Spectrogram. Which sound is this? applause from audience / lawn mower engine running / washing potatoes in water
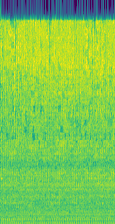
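lawn mower engine running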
